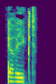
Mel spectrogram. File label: "erregt", German; adjectives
